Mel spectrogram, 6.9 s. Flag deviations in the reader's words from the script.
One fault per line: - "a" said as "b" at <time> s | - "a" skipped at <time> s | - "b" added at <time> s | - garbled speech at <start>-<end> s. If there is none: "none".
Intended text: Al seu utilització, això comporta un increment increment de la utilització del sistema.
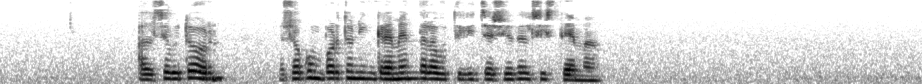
- "utilització" said as "torn" at 1.4 s
- "increment" skipped at 3.1 s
